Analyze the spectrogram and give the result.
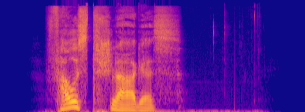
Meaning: genitive singular of Faustschlag
- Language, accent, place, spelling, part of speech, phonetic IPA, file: German, Germany, Berlin, Faustschlages, noun, [ˈfaʊ̯stˌʃlaːɡəs], De-Faustschlages.ogg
